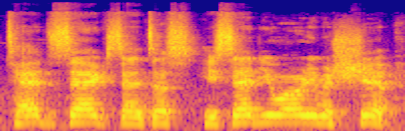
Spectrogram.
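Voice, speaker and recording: A man playing a wary, jittery but bossy space pilot with an expressive, wisecracking manner in an audio drama. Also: sits high, normal speed. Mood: brisk. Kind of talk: scripted audio drama acting.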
